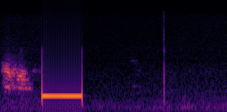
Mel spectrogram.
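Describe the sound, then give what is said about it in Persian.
A single steady, mid-pitched telephone tone sounds after a call disconnects, lasting about a third of a second, followed later by one faint click. “تماس چون قطع شد تماس بعدی را میگیریم”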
